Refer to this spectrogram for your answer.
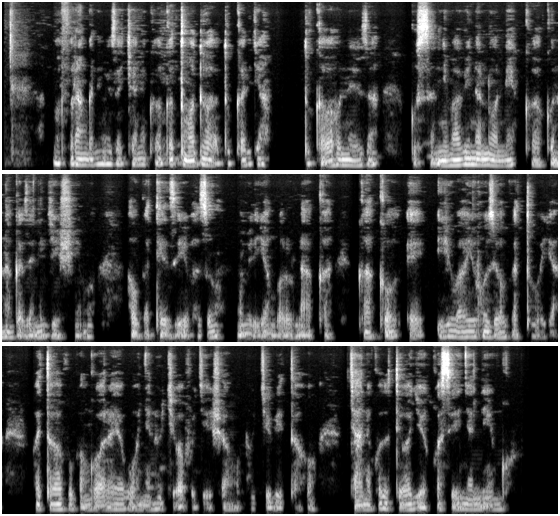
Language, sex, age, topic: Kinyarwanda, female, 18-24, finance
